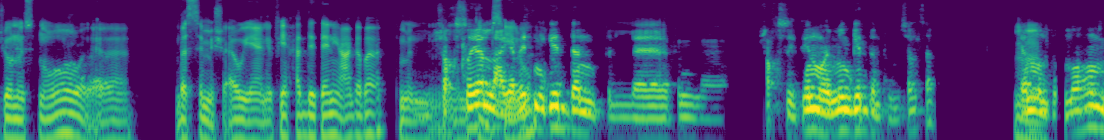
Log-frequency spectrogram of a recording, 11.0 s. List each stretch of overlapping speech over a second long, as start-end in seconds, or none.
4.0-5.4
